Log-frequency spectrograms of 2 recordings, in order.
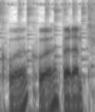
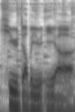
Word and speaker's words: QWER: in between the things so I was like qu but um I think it's hang corrected me saying it's pronounced qw we e r kam for that I remember I'll remember that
